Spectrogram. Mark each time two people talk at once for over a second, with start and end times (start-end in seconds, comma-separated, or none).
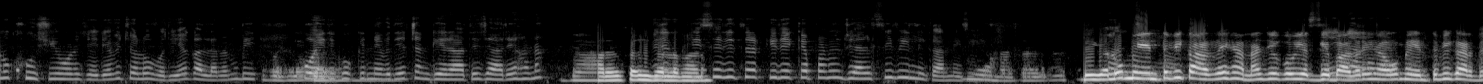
none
